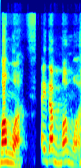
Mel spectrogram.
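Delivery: clumsy, unconvincing, badly done Boston accent. Commenting on a Boston-based photographer, trying the local accent; bad Boston accent. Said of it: "I can't even do a Boston accent".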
